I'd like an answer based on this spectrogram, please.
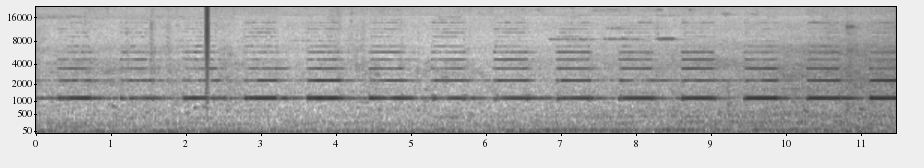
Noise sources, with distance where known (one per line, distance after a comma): reverse beeper, near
